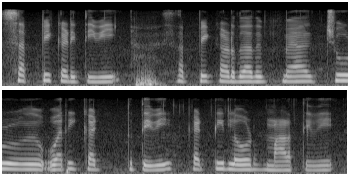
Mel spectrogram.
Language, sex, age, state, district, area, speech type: Kannada, female, 30-45, Karnataka, Vijayanagara, rural, spontaneous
